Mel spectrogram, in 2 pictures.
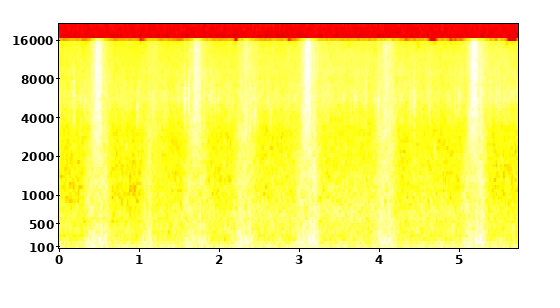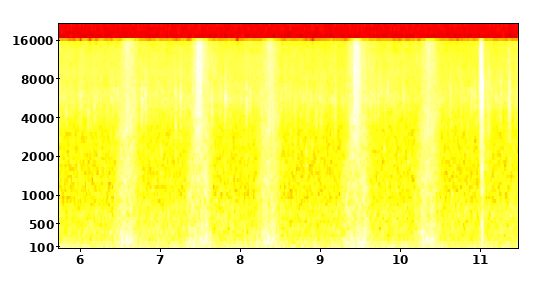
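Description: Large leathery wings flap in a steady rhythm.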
